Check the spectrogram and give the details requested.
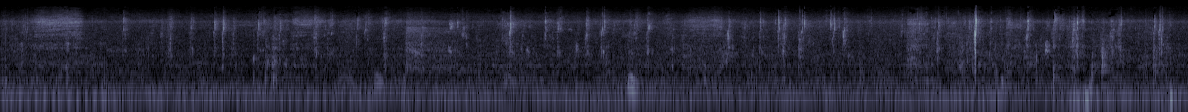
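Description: People chewing and smacking their lips while eating boiled eggs by hand, with many irregular wet mouth clicks.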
